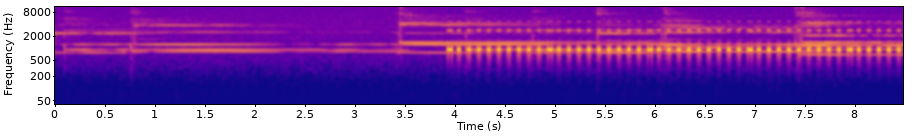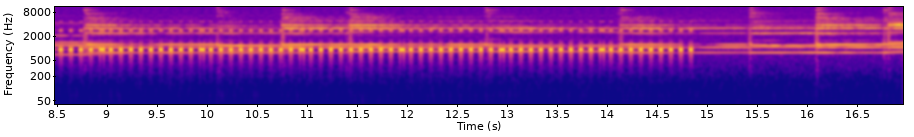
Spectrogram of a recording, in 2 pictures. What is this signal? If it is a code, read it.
Radio time signal (RWM, Moscow), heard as ten pulses a second.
